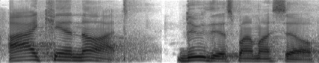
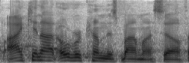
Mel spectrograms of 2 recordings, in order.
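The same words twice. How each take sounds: First: I cannot, drawn out slowly with a pause before do this by myself; slow, weighted admission. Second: Said in the usual way. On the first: Shown as a demonstration. Preacher models a humble prayer, I cannot said slowly and heavily. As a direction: let I cannot hang slowly before finishing. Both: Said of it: "Go to God and say".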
